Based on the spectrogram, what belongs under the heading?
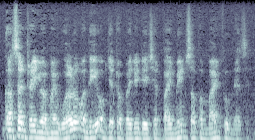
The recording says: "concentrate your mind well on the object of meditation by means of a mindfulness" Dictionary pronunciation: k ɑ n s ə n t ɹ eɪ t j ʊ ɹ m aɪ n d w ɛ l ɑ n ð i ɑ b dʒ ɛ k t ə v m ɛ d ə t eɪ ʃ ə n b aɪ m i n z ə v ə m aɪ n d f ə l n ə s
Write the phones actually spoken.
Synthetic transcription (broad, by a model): k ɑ n s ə n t ɹ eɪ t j m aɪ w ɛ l ɑ n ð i ɑ b dʒ ɛ k t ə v m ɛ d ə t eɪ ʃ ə n b aɪ m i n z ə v ə m aɪ n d f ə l n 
